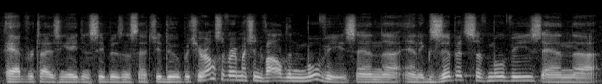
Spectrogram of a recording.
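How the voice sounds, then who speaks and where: A man hosting a television talk show in a conversational way, sometimes halting as he searches for words. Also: medium pitch, expressive, a little hiss or hum.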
